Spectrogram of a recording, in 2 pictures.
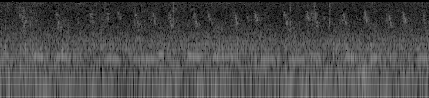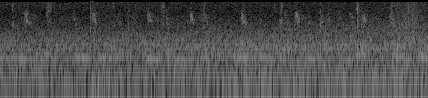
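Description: A bird's low cooing calls, short notes repeating about twice a second and alternating between two close pitches, over the quick clicking of footsteps on a hard path.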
